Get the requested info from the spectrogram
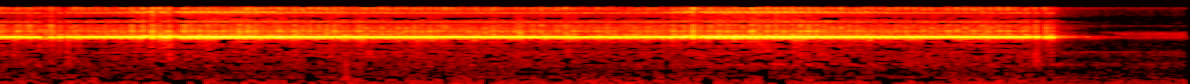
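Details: Home-bred bell crickets kept indoors in Hokkaido, observed by cats: a loud, clear, high ringing trill with fast even pulses runs for four seconds, then stops abruptly into silence.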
